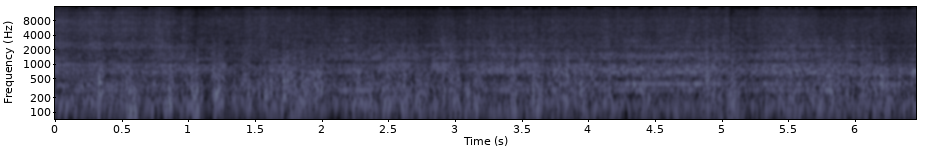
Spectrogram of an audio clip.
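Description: MD 500 light helicopter running at full rotor speed and lifting off, a loud steady rotor chop with engine whine underneath.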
